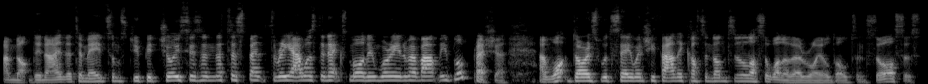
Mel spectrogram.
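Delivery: ordinary delivery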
